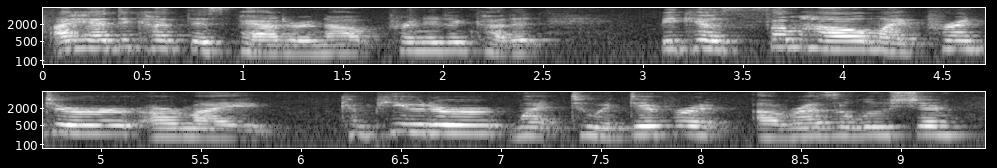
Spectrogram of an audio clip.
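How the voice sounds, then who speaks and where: A woman's voice: mid-range voice, fairly bright tone. An older woman talks casually to her viewers about her sewing plans, rambling from one thought to the next. Her voice sits in an ordinary middle register. She is recorded from some distance in a roomy, echoing home sewing room. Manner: chatty, rambling, self-deprecating. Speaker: sewing vlogger. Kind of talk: casual chat to camera.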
